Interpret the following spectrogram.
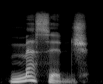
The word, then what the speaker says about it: message: First word, message. Stress the beginning. Short E like bed.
